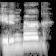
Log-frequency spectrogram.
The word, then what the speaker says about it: Edinburgh: all that good stuff they're called Edinburgh it's Edinburgh you say it like that so he throws something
